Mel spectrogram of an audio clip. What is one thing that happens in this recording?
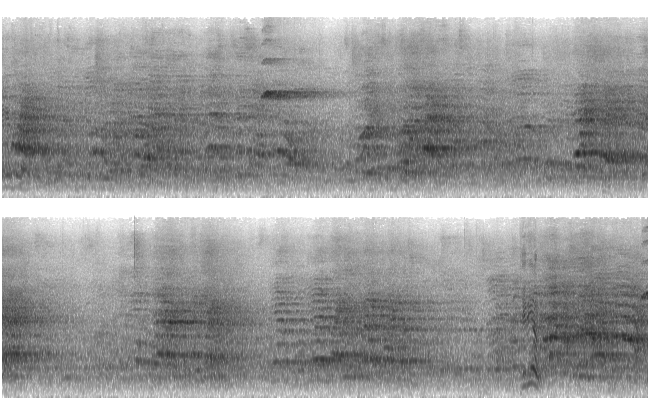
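A man shouts encouragement from nearby, echoing in a large hall.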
